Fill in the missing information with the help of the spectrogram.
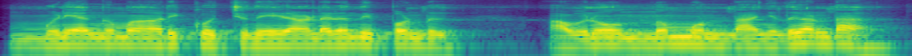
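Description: A man's voice: mid-range voice, little pitch movement, moderate pace, a little mellow, close to an everyday voice. A man doing sly villager. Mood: knowing.

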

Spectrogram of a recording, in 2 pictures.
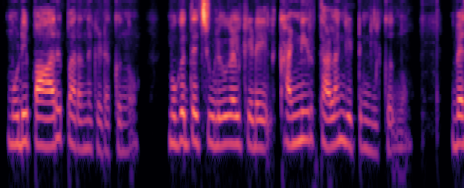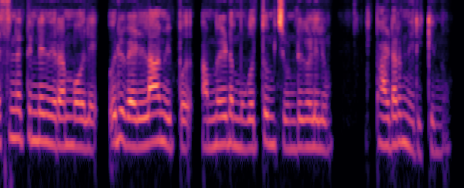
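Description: A woman reading a novel aloud in a measured, even way, now and then stopping to correct a slip. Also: medium pitch, no room sound. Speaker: audiobook reader.

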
